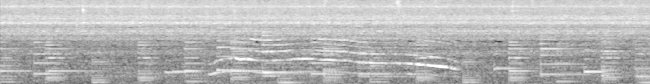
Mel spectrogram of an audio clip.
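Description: A kitten being bathed lets out one long meow about two seconds in, rising and then slowly falling in pitch over about two and a half seconds: a complaint from a cat that dislikes baths. Background music with short, evenly spaced notes plays underneath.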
